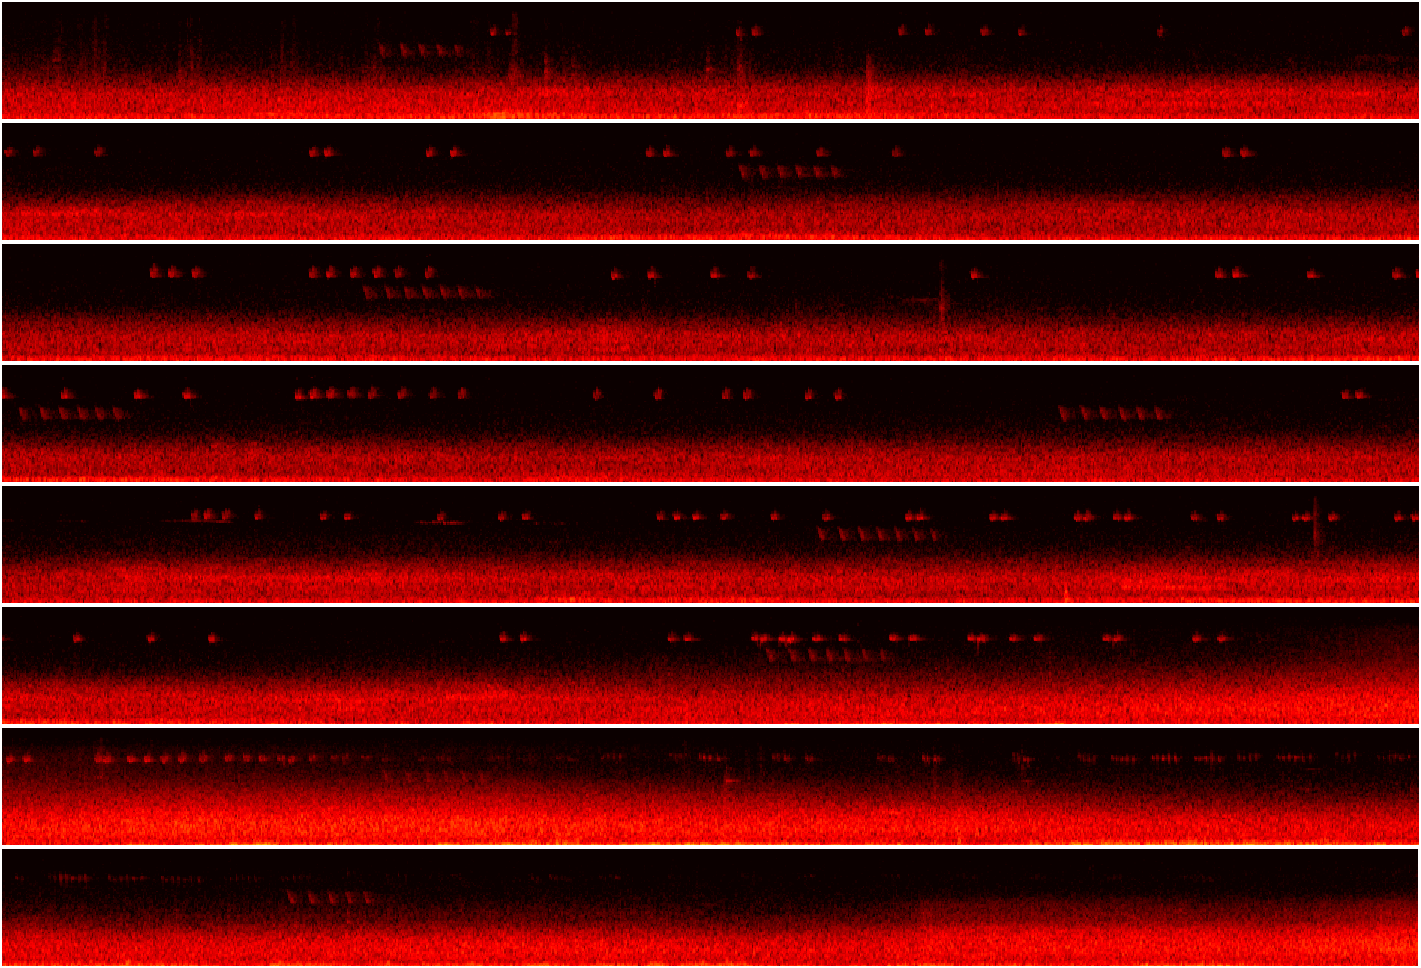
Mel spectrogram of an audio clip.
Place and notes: Glorieta, NM, so called USA - GLORIETA vibez
later that same day... chinqi listens closely again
